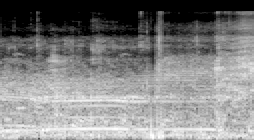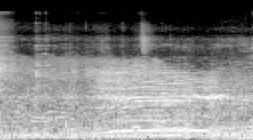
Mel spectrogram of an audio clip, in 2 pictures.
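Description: Pegon breeding cows low and moo at a busy cattle market in Jaken, with a constant crowd and engine background and occasional voices.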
